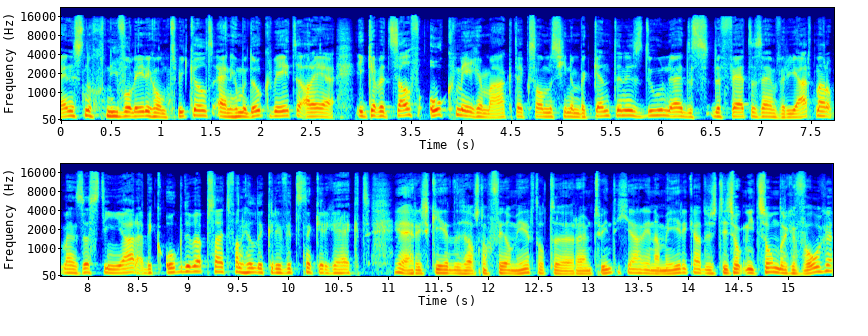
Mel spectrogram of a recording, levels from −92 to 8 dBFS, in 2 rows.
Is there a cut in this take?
yes; 1 cut; at 11.1 s

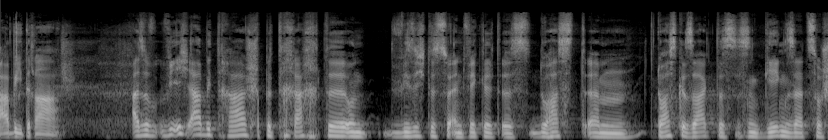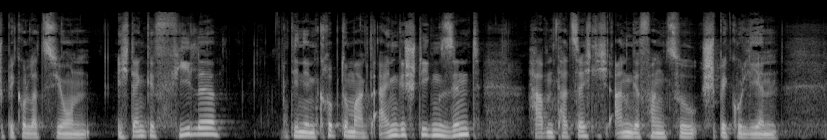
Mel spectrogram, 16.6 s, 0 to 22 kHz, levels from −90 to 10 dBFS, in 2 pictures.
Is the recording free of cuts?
yes; 0 cuts

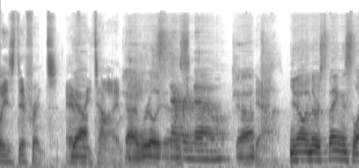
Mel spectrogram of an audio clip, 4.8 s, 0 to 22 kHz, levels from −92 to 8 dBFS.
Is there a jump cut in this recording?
no; 0 cuts

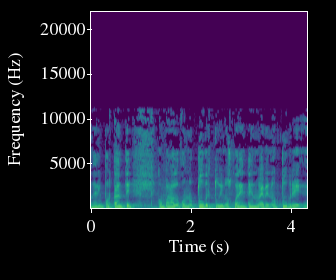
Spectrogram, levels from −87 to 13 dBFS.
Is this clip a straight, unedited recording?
yes; 0 cuts

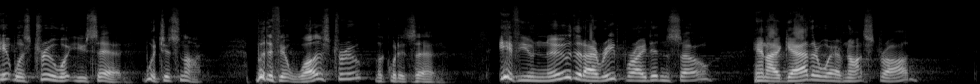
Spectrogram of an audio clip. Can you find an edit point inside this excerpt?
no; 0 cuts

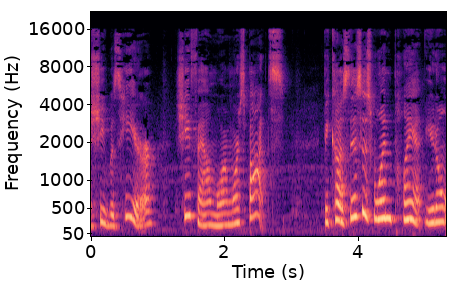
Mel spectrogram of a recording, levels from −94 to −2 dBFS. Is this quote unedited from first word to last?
no; 1 cut; at 3.4 s

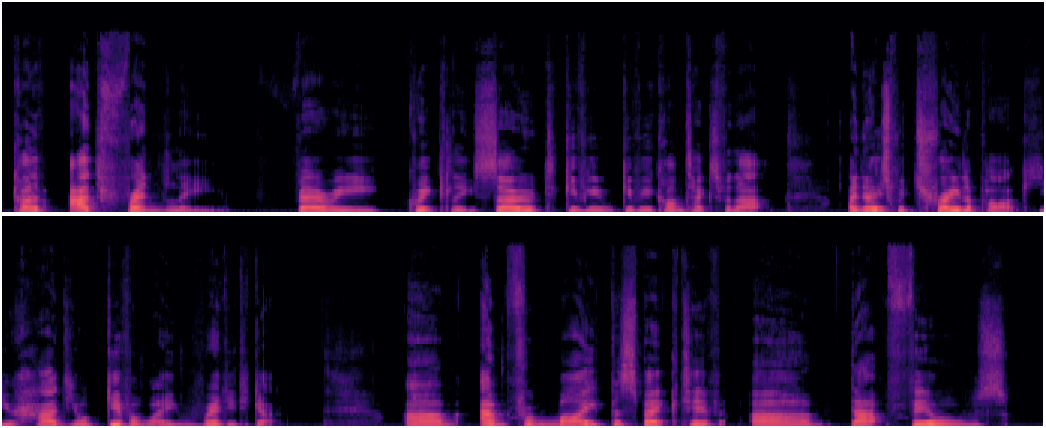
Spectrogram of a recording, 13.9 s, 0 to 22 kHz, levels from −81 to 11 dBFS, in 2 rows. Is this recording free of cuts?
no; 1 cut; at 11.8 s

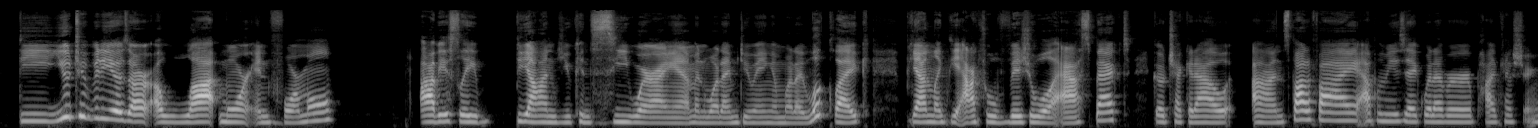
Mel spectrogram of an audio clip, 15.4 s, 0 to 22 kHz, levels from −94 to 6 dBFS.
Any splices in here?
yes; 1 cut; at 11.4 s

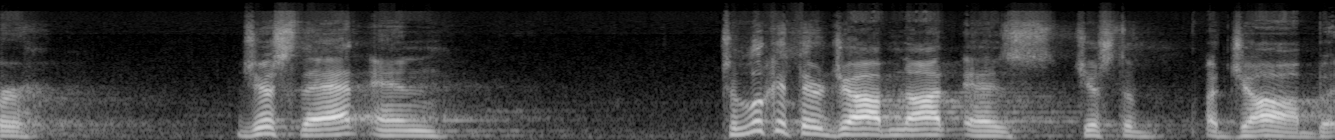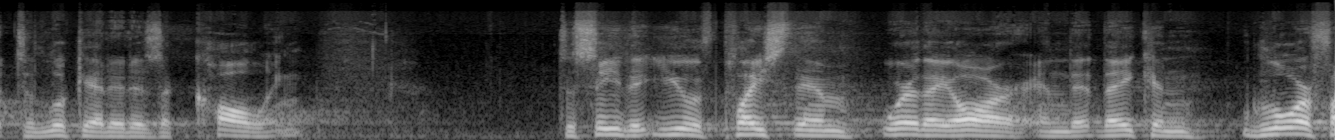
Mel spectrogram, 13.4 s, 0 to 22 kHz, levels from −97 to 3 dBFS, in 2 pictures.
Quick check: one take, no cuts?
yes; 0 cuts

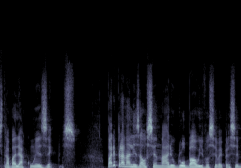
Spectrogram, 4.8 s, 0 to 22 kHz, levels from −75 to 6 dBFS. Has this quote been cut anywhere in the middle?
no; 0 cuts

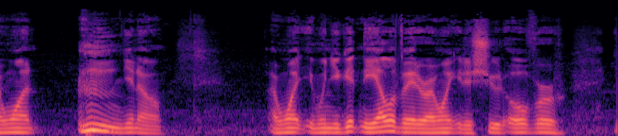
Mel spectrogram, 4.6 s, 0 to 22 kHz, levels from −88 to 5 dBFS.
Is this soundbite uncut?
yes; 0 cuts

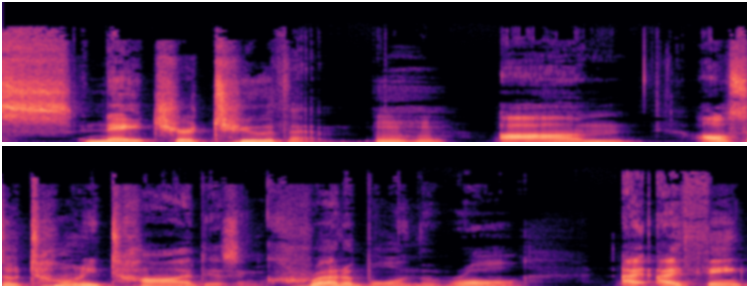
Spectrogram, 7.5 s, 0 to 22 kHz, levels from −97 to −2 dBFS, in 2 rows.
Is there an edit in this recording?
yes; 1 cut; at 2.3 s

